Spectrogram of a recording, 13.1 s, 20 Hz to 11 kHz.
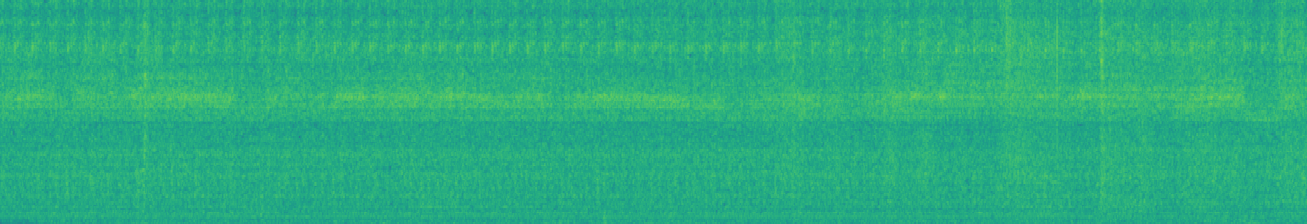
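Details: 2011 BMW 535i after replacing the passenger-side lower control arm, idling with steering wheel turned: steady, even idle with no squeak or creak; the previous front suspension squeak is gone.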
